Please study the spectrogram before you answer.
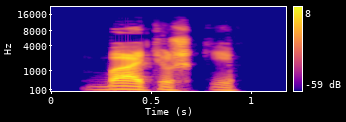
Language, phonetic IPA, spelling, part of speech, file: Russian, [ˈbatʲʊʂkʲɪ], батюшки, noun / interjection, Ru-батюшки.ogg
- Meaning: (noun) inflection of ба́тюшка (bátjuška): 1. genitive singular 2. nominative plural; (interjection) goodness me! oh my goodness!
